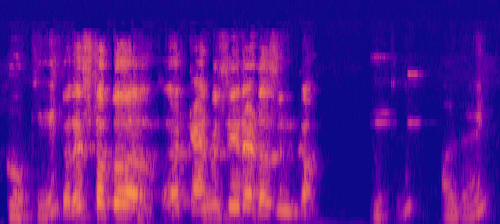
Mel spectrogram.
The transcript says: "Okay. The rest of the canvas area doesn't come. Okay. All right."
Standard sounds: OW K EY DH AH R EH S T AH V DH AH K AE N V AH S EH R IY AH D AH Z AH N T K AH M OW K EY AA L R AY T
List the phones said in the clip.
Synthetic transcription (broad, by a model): OW K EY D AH R EH S T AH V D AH K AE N AH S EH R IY D AH Z AH N T K AH M OW K EY AA L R AY T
